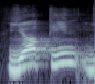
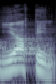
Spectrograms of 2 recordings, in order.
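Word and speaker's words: يقين: И мы, распространенная ошибка совершается, звук «я» произносится с отголоском «а», «якин». Нет, нужно обращать внимание, чтобы она оставалась мягким звуком «якин».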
